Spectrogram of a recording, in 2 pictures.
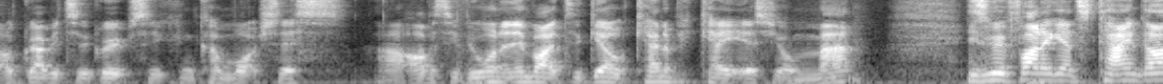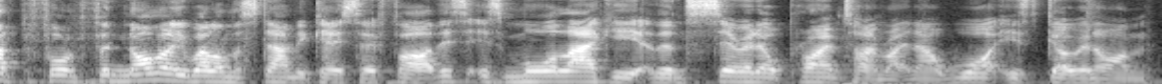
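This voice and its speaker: A man's voice: mid-range voice, bright, forceful tone. A young Scottish man streaming and commentating a game tournament, joking, swearing and chatting to his viewers.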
